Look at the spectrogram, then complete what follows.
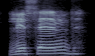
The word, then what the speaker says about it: listened: ed del pasado, okay, the ed of the past tense is going to be pronounced, se va a pronunciar d, con una d, un sonido d.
